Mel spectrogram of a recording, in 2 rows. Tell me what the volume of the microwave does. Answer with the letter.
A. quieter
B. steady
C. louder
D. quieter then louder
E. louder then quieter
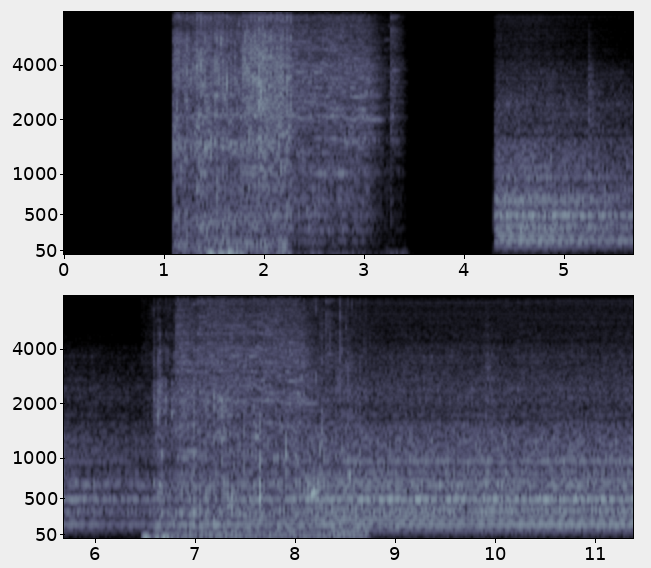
D.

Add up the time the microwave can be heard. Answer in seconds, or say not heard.
7 s.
